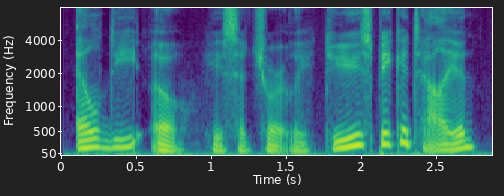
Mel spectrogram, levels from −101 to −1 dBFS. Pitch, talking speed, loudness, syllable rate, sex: 140 Hz, 210 wpm, -19 LUFS, 5.4 syllables/s, female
